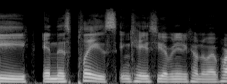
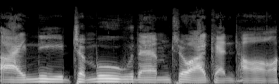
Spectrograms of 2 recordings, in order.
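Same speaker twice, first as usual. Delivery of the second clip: very slow, strained, dragged-out, effortful delivery; 3 semitones lower than usual. Imitating how he talks, as if someone holds his cheeks down: Jesse Ventura impression. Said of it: "it's as if someone's holding his cheeks down and he's like".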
